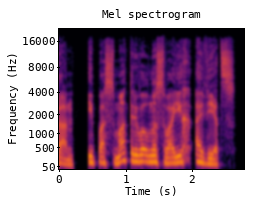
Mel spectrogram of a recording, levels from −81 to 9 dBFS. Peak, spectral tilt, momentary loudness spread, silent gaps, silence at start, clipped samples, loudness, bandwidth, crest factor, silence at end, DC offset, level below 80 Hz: -2 dBFS; -4.5 dB/octave; 6 LU; 0.35-0.43 s; 0 s; under 0.1%; -17 LUFS; 18.5 kHz; 16 dB; 0.15 s; under 0.1%; -56 dBFS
